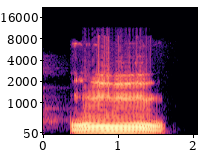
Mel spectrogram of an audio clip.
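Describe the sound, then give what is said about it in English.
A person imitates a cow's moo with one loud, sustained, low droning voice that holds a steady pitch for over a second before stopping abruptly into silence. “Oh, you sounded like a cow then.”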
